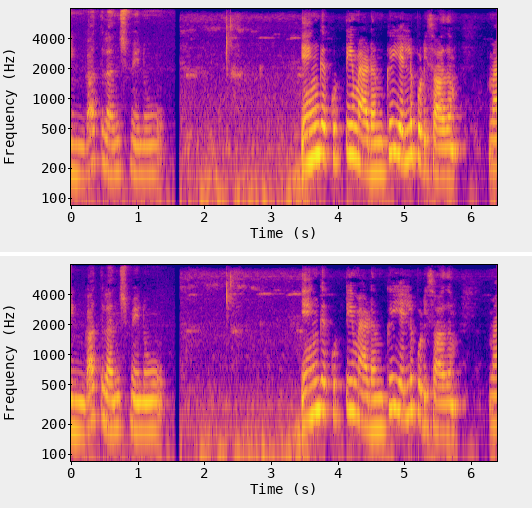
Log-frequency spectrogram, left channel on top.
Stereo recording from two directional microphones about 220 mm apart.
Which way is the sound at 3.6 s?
10° left (ahead or behind).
